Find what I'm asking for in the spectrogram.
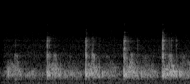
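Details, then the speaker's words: Fetal heartbeat at 18 weeks 3 days on a Sonoline home fetal Doppler with gel on probe and belly, found within seconds: rapid, regular, strong whooshing pulses at about 151–165 beats per minute. "there it is I hear the heartbeat 165 151 so it's definitely really fast sounds so strong"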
